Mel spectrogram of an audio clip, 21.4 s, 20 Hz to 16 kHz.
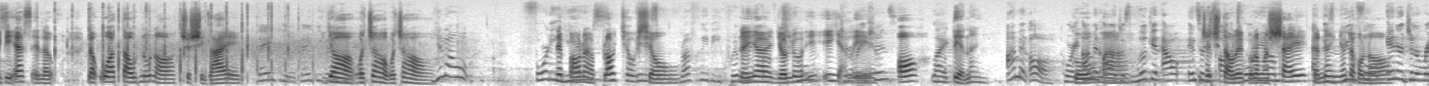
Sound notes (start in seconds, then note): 2.5 applause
